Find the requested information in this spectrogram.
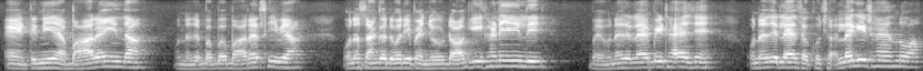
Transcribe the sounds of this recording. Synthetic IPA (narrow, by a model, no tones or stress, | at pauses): ɛ̃ːʈɪnijaɓaːɾəĩːn̆d̪aː | ʊnəd͡ʑaːɓɐɓəɓaːɾət̪ʰiʋijaː | ʊ̰nə̆sãɡɐɗʋɐɾipɐ̃ɦɪ̃ɲd͡ʑoɖaːɡikʰɐɽ̃iĩːn̆d̪i | bʱɐiʊnə̆d͡ʑeːlaːɪbiʈʰaːɦed͡ʑẽ | ʊnə̆d͡ʑeːlaːɪt̪ɐkʊd͡ʑʱʊ̆ɐ̰ləɠiʈʰaːɦijə̃nd̪oaː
